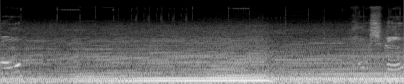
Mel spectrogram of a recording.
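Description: An Audi R8 GT with a V10 engine accelerating hard, a loud steady climbing engine note from inside the car that drops off abruptly near the end, with a voice speaking faintly underneath.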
